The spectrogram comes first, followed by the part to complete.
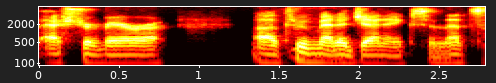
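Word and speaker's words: Estrovera: So, like one of my favorite Um, one of my favorite permenopausal/menopausal um, medicines for that is called estroa uh through metagenics and that's like a very common thing.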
